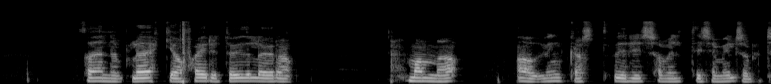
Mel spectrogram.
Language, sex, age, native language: Icelandic, male, 20-29, Icelandic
